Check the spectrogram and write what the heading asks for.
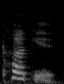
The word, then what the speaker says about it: Puckett: favorite kelly pocket pop in this pocket yes puckett that's how we pronounce that again little secret identity oh when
